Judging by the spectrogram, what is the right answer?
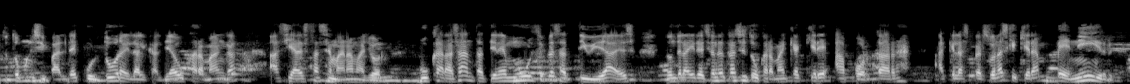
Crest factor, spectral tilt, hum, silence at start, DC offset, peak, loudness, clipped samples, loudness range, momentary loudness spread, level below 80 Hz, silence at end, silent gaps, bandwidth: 14 dB; -5 dB/octave; none; 0 s; under 0.1%; -2 dBFS; -16 LUFS; under 0.1%; 2 LU; 6 LU; -60 dBFS; 0 s; none; 7.2 kHz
